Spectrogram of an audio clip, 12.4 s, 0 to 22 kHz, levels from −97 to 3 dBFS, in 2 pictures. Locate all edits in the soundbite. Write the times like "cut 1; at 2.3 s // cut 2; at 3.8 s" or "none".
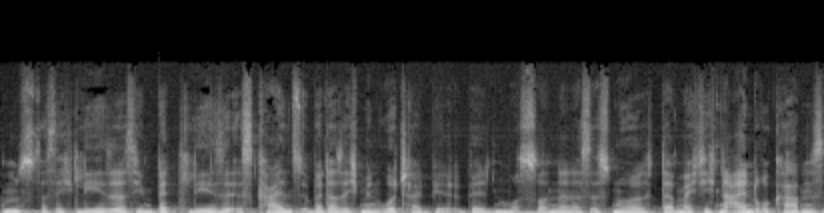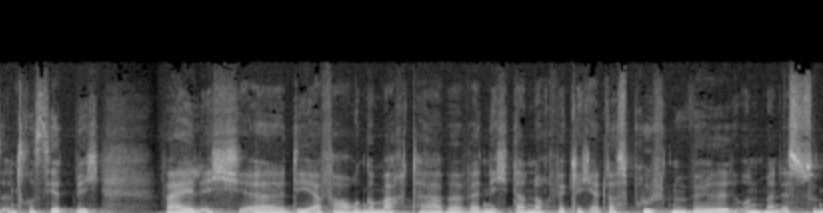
none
